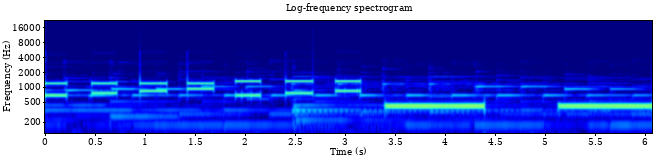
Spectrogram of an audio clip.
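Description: A telephone being dialed and then ringing: a quick series of short beeps at varying pitches, followed by two long, loud ringing tones separated by a brief gap.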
